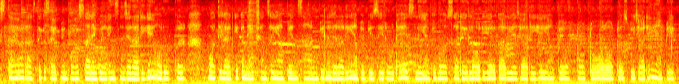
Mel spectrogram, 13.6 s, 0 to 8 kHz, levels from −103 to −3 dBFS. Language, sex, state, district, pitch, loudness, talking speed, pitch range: Bhojpuri, female, Uttar Pradesh, Gorakhpur, 215 Hz, -15 LUFS, 265 wpm, 210-220 Hz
